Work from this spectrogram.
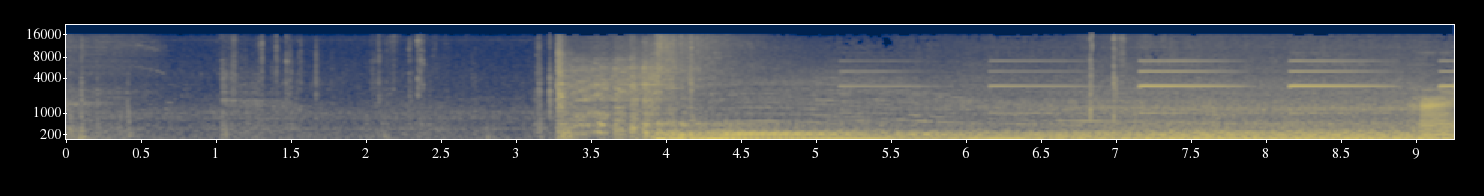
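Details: Mercedes CLK55 AMG with M113K engine after repair work, fuel pump priming and rail pressure good; cranks briefly, catches cleanly and settles into steady, even idle with no misses or knocks; healthy start.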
